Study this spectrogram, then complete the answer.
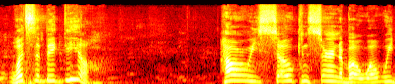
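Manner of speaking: high exasperated outburst. Retold or imitated. Preacher retelling his frustration in the drive-thru, exasperated. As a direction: throw up your hands at it.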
